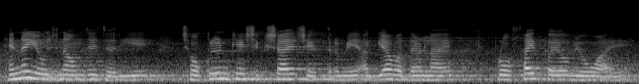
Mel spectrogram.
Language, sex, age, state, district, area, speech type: Sindhi, female, 30-45, Rajasthan, Ajmer, urban, spontaneous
